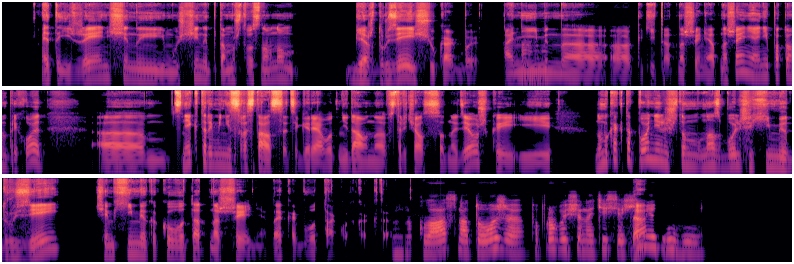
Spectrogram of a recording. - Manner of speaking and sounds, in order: tapping; other background noise
- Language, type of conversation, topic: Russian, podcast, Как в онлайне можно выстроить настоящее доверие?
